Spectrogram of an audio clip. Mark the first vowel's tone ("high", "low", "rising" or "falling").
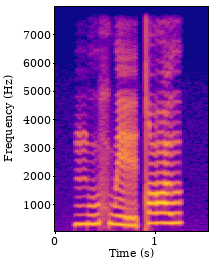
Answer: rising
